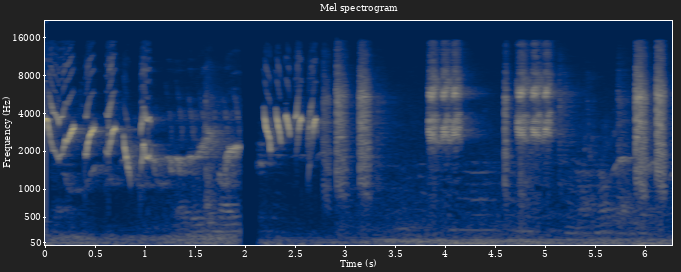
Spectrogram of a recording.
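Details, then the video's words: White-rumped shama kretekan meant to rouse other birds to anger: rapid zigzag chirping trills, a short silent break, more fast chirps, then harsh crackling bursts with buzzy, stacked notes. "KRETEKAN MURAI BATU LANGSUNG AUTO EMOSI"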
